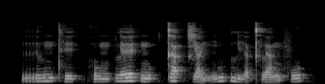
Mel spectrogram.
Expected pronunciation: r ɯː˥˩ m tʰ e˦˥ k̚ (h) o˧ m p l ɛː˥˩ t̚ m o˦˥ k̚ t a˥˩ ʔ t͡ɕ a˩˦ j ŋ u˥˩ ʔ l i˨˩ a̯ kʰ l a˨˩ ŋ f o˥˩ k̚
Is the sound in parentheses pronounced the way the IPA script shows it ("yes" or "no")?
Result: yes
